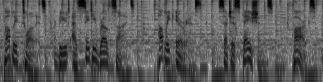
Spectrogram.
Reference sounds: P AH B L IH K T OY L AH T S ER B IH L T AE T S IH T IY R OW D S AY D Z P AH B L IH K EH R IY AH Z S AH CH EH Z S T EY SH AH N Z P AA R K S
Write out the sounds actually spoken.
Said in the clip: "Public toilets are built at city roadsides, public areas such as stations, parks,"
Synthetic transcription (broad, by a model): P AH B L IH K T OY L AH T S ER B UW T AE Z S IH T IY R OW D S AY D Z P AH B L IH K EH R IY AH Z S AH CH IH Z S T EY SH AH N Z P AA R K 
